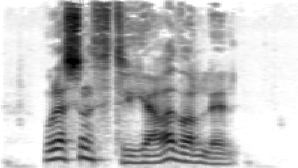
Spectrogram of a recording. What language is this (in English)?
Kabyle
